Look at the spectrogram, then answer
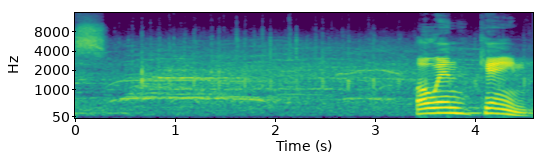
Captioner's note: audience cheering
